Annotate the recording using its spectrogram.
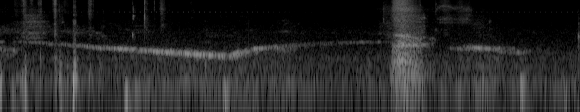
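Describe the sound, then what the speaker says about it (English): An ambulance siren wails in a residential neighborhood, a single long sliding tone at moderate distance, interrupted by a louder close rustling burst and faint background noise. "Somebody's got an ambulance."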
